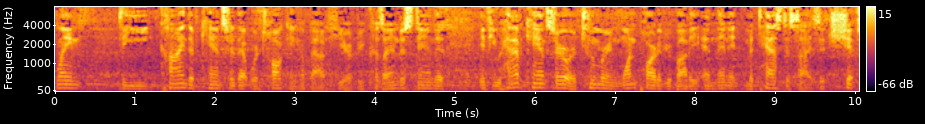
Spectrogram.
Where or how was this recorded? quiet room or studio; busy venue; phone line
busy venue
